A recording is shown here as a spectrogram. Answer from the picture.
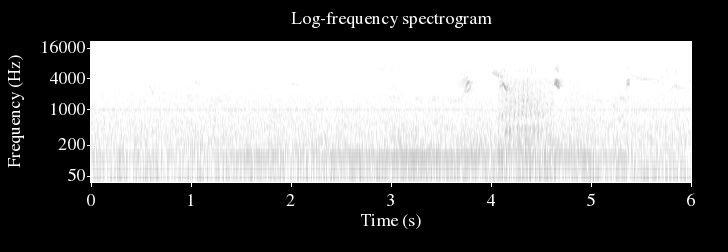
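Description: Small songbirds giving a few short, high chirps clustered a little past the middle, with a brief rushing sound among them, over a faint outdoor background.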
